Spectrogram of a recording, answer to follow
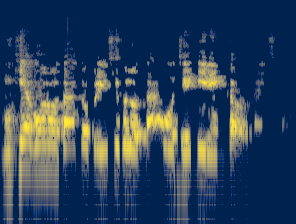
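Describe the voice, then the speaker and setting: A male teacher gives a classroom lecture, his voice sitting a little high for a man. He asks his students questions and then answers them himself. The recording is dull and lo-fi. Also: huge pitch swings, very fast, creaky, breathy edge.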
